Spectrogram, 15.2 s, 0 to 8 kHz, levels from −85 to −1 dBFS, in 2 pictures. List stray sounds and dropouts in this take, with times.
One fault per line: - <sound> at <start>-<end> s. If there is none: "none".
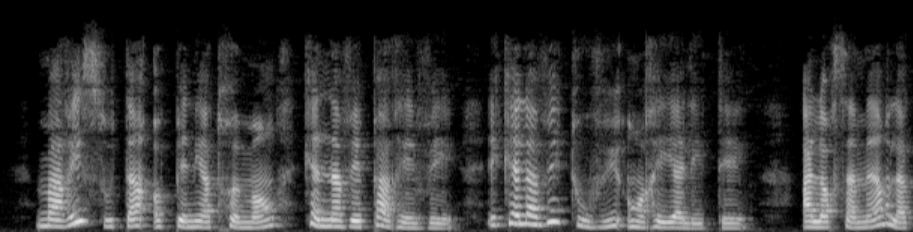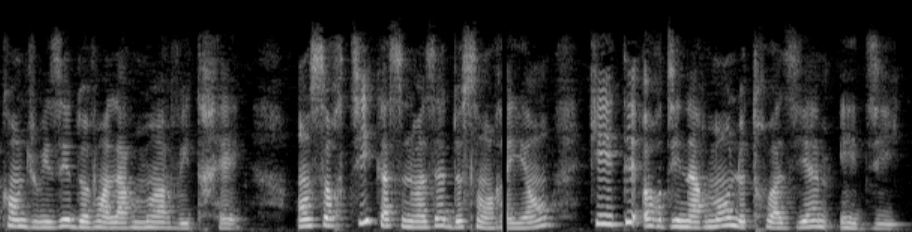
- dropout at 11.8-11.8 s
